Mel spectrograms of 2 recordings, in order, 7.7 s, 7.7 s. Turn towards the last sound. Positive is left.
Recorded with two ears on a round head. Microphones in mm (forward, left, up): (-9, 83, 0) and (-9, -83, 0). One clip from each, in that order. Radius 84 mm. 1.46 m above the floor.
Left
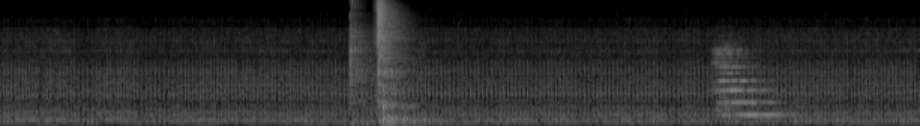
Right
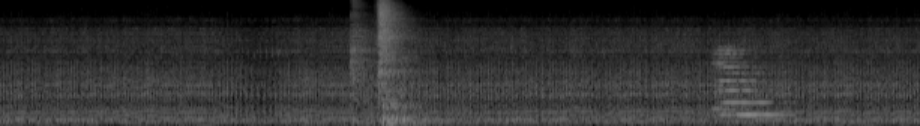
turn(degrees=25)  # may be behind; listen again after turning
